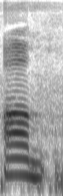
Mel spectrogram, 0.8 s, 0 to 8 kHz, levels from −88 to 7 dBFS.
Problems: constant background noise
